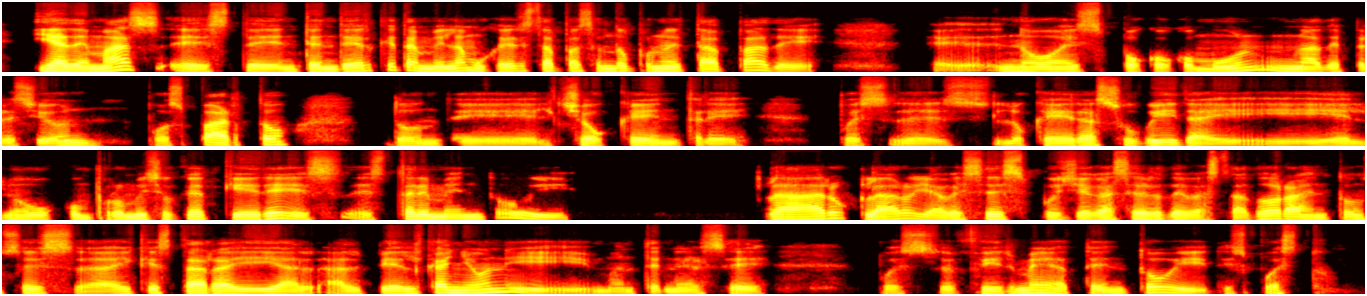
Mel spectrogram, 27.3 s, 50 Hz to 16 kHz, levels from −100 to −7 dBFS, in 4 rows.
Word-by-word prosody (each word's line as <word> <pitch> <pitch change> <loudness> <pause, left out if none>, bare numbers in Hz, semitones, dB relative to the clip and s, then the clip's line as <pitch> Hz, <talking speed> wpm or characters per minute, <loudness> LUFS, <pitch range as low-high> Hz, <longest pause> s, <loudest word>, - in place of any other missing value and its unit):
Y 135 - +8
además, 120 +10 +6
este, 105 0 0
entender 110 +6 +1
que 165 - -3
también 120 -4 +3
la - - +3
mujer 120 -2 0
está 125 +1 +1
pasando 125 0 -1
por 120 - -3
una 120 - +3
etapa 135 +8 0
de, 100 -7 -4 0.5
eh, - - -7
no 110 0 +1
es 105 0 -2
poco 110 +1 -2
común, 110 - 0
una 115 -8 +1
depresión 105 +2 -3 0.2
posparto 120 +6 +2 0.5
donde 90 -3 -4
el 85 - -8
choque 110 0 +1
entre 90 -2 -5 0.4
pues, - - -5
es 95 -1 -6
lo - - -5
que 105 -1 0
era 115 +2 +2
su 105 -1 -1
vida 120 -5 +1
y - - -3
y 100 -1 -4
y - - 0
el 95 0 -3
nuevo 105 +1 -1
compromiso 110 +2 -1
que 120 - +2
adquiere 120 +5 +3
es 100 - -2
es - - -6
tremendo 110 -2 +1
y 100 -4 -1 1.0
Claro, 120 +5 +4
claro. 120 +4 +3
y 120 - -1
a 105 - +2
veces, 110 +3 +2
pues 100 -3 -3
llega 110 +1 +2
a - - -3
ser 110 +1 +1
devastadora. 110 +5 +2
Entonces 105 +1 -2
hay 100 +1 -1
que - - -2
estar 115 0 +3
ahí 110 -1 +4
al 100 0 0
al 100 -1 -3
pie 110 - 0
del 110 +1 -1
cañón 140 +5 +4
y 110 - -1
y - - -11
mantenerse, 95 0 -3 0.5
pues, - - -5
eh, - - -3
firme, 110 +6 0
atento 105 +9 -1
y 100 -5 0
dispuesto. - - -7
110 Hz, 165 wpm, -23 LUFS, 100-120 Hz, 1.0 s, Y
